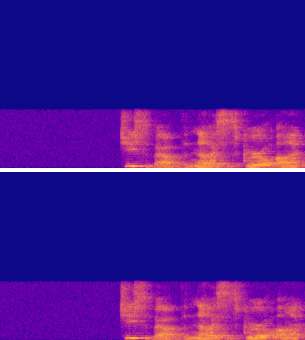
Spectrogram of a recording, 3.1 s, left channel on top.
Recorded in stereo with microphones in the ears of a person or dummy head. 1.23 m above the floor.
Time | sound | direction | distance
1.2 | a woman speaking | 15° right (ahead or behind) | 0.9 m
